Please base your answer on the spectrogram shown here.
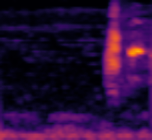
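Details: Sooty-headed bulbul giving one quick bubbly phrase of three notes after a low murmur of background noise, recorded as a lure for wild kutilang.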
